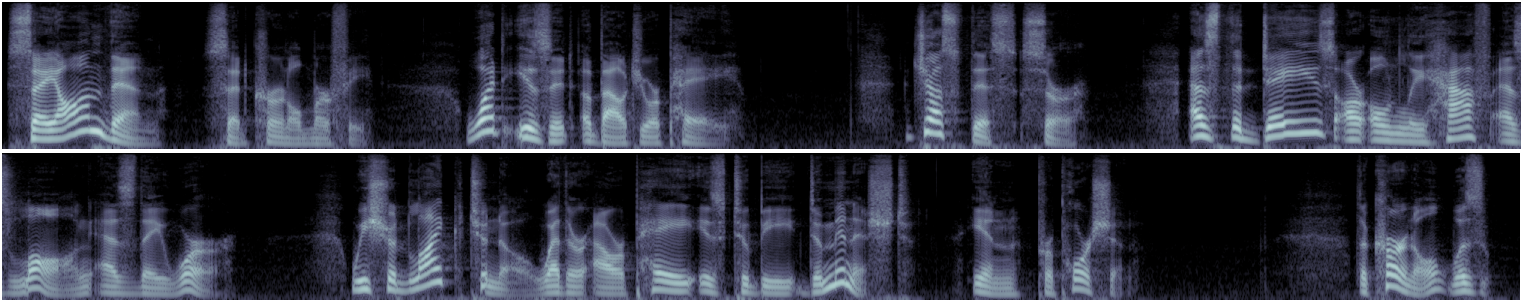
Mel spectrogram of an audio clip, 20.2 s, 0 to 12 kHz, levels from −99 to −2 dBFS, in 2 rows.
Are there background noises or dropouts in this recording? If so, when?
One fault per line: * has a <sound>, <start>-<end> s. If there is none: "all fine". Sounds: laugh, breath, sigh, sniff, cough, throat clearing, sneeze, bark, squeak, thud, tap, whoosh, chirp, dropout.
all fine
